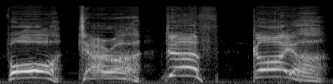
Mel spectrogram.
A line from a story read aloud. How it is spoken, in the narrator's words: The deep roar of 1,000 war horns and human battle cries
